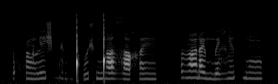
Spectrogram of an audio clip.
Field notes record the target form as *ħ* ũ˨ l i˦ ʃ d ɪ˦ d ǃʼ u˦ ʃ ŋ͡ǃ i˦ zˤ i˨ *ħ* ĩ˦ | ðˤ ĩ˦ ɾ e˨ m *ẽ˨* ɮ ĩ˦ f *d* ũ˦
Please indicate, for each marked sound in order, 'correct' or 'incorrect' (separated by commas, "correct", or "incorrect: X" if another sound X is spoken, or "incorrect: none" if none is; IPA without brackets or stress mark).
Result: correct, incorrect: χ, incorrect: e˨, incorrect: ɡ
